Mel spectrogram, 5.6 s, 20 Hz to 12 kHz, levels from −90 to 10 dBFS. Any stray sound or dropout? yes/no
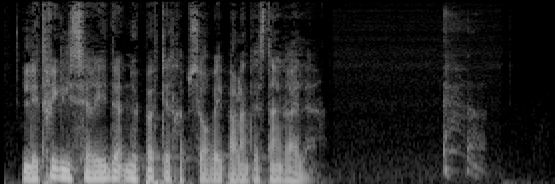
yes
